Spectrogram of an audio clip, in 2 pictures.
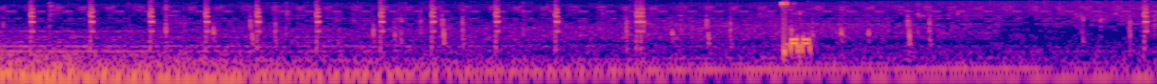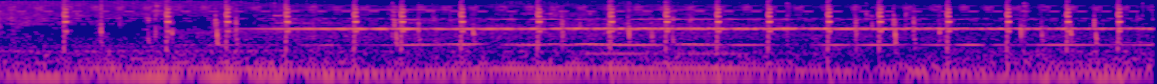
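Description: Quick electronic clicks tick repeatedly as digits are dialled.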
